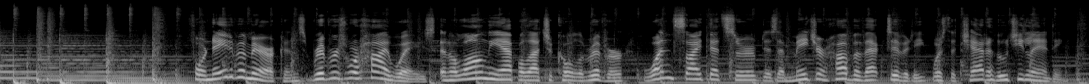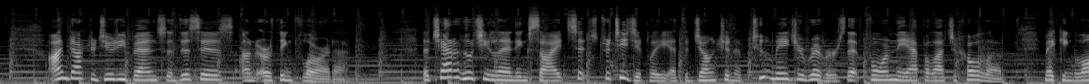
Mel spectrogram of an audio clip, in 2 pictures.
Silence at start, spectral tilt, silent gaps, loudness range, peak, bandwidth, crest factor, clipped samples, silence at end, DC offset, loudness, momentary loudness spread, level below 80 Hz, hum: 0 s; -5 dB/octave; none; 3 LU; -6 dBFS; 18 kHz; 18 dB; under 0.1%; 0 s; under 0.1%; -25 LUFS; 9 LU; -38 dBFS; none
